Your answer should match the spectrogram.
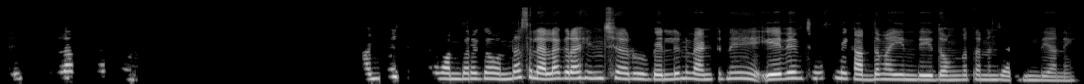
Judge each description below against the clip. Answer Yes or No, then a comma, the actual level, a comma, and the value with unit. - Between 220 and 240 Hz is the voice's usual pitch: No, very high, 255 Hz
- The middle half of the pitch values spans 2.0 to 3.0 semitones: No, average, 3.8 semitones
